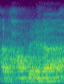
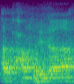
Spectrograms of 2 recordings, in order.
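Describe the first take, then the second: The two takes are said the same way.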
